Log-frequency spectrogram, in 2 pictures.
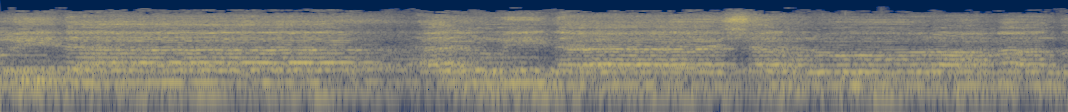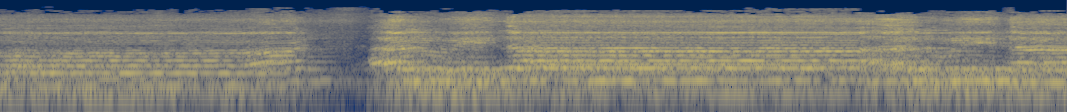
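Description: Unaccompanied male voices chanting a nasheed in long, drawn-out held notes. There is a brief pause for breath about seven seconds in, then the chant resumes.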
